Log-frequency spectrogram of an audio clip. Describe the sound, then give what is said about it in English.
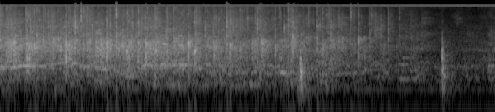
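An audience claps in a dense, steady patter that gradually thins out, with a few scattered louder claps near the end as the applause dies down. “Give him a clap.”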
